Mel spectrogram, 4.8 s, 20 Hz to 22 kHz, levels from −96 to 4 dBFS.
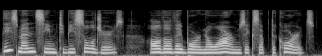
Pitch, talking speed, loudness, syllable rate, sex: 210 Hz, 175 wpm, -19 LUFS, 4.4 syllables/s, female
